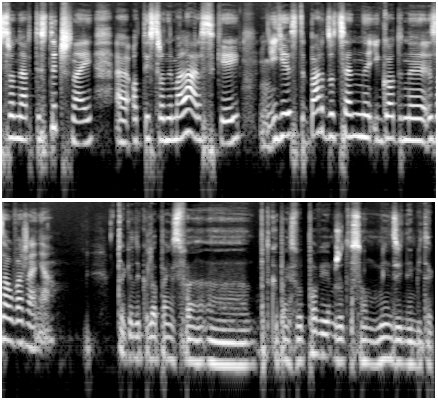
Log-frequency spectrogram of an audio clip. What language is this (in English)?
Polish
